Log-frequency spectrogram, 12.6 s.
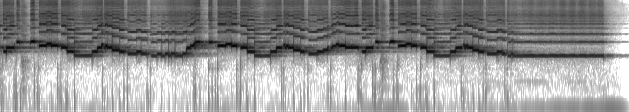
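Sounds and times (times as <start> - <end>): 
whistle: 0.0 - 12.5.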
